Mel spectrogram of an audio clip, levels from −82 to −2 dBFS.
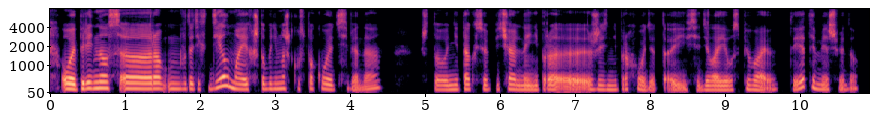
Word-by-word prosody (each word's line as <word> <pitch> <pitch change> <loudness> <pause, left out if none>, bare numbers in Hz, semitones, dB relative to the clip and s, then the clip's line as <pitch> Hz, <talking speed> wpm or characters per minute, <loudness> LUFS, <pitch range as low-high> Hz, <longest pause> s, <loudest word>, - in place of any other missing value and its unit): ой, 185 -2 +8
перенос, 210 +3 +4
э, 195 -1 +6
ра 195 0 +5
вот 190 0 -4
этих 185 -1 -3
дел 255 +11 +4
моих, 180 -6 +1
чтобы 190 0 -1
немножко 195 0 -4
успокоить 180 -2 -4
себя, 200 - -4
да? 230 +2 -5 0.5
Что 160 0 -4
не 165 +1 -2
так 175 0 -1
всё 165 -1 -3
печально, 170 -1 0
и - - -1
не 80 0 -3
пра 85 - 0
э, - - 0
и - - -1
жизнь 160 -2 -4
не 155 - -6
проходит, - - -6 0.2
и - - -3
все - - -5
дела 155 0 -1
я 150 0 0
успеваю. 160 +1 -3
Ты - - -4
это 245 -2 -1
имеешь 180 -3 -2
в - - -12
виду? 205 +4 -7
185 Hz, 200 wpm, -22 LUFS, 165-195 Hz, 0.5 s, ой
